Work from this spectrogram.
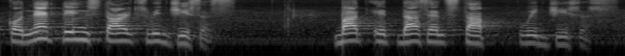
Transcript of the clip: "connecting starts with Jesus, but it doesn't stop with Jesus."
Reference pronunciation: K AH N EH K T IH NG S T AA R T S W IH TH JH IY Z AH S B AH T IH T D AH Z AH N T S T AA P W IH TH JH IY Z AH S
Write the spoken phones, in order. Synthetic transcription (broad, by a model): K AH N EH K T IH NG S T AA R T S W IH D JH IY S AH S B AH T IH T D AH S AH N T S T AA P W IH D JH IY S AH S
